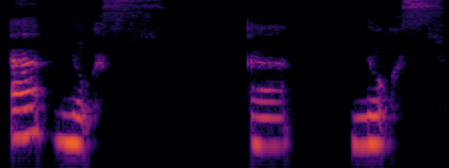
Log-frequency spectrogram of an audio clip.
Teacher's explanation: It's also one of the only words where we pronounce the S at the end.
